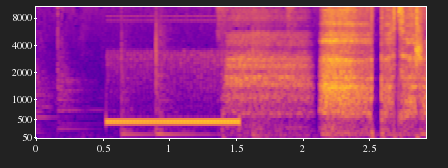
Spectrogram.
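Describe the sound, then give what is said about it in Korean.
A single steady electronic telephone ringback tone, about a second long, from a call ringing out unanswered, followed by louder rustling, handling noise. “아, 얘는 왜 이렇게 전화를 안 받아? 아, 다시 해봐야겠다.”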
